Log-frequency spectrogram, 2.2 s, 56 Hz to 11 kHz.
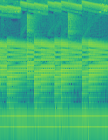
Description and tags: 110 bpm FM Rhythm -59
A rhythmic loop created with an ensemble from the Reaktor
User Library. This loop has a nice electro feel and the typical higher
frequency bell like content of frequency modulation. Weird experimental
loop. The tempo is 110 bpm and it lasts 1 measure 4/4. Mastered within Cubase SX and Wavelab using several plugins.
110-bpm, electronic, rhythmic, loop, fm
